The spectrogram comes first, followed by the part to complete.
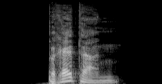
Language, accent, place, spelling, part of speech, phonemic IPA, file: German, Germany, Berlin, brettern, adjective / verb, /ˈbʁɛtɐn/, De-brettern.ogg
- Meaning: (adjective) made of wooden boards; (verb) to drive fast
